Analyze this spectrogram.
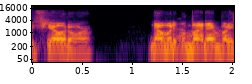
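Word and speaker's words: Фёдор: It's kind of like Fedor. Fedor's name is actually Fodor.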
